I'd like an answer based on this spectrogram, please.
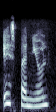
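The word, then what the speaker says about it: espagnole: Ici, la nationalidad espagnol ou espagnol con una E. Español para chico. Español con la misma pronunciación pero con una E al final.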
